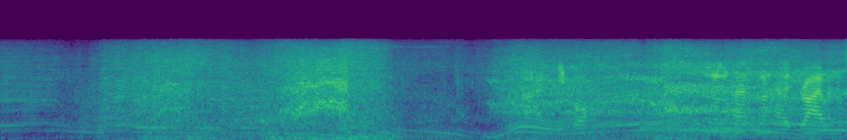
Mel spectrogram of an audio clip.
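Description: Tyres screech as a car skids and drifts.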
